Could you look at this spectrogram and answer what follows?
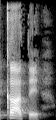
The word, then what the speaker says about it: каты: И понимая, что в слове «каты» ударение делается на букве «а», говорил мне, искажая это слово, про наиболее убедительного исполнителя этих самых кат.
